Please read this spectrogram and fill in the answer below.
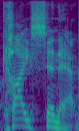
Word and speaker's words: Kai Cenat: Here's what you got to know about KAI CENAT. First off, that's how his name's pronounced.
